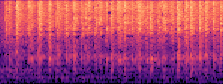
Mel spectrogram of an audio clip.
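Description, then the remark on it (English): Dice rolled for an athletics roll rattle and clatter in a quick, continuous burst of bright, hard clicks lasting a couple of seconds, with no voices over it. “Because rolling dice has worked so well for me tonight.”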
